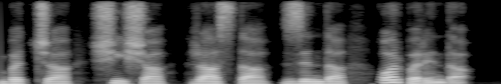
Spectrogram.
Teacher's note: بولنے میں یہ محض زبر یا الف جیسی ہلکی سی آواز دیتی ہے۔ لکھائی میں پورے موجود ہے مگر اپنا شور نہیں مچاتی۔ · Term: ہائے غیر ملفوظی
